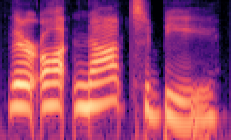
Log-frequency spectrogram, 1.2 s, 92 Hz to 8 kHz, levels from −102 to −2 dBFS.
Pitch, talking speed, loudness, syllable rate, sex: 240 Hz, 260 wpm, -16 LUFS, 5.7 syllables/s, female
